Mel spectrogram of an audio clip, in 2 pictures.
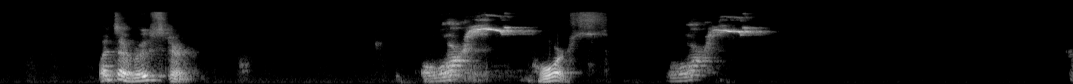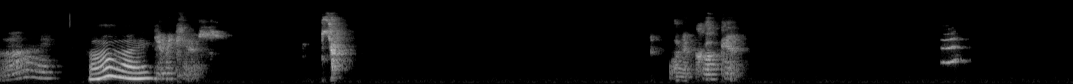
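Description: A parrot chatters and squawks up close, in short bursts with long pauses between.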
